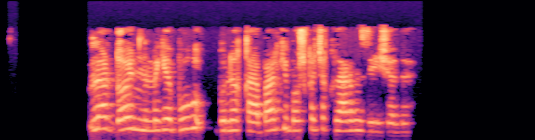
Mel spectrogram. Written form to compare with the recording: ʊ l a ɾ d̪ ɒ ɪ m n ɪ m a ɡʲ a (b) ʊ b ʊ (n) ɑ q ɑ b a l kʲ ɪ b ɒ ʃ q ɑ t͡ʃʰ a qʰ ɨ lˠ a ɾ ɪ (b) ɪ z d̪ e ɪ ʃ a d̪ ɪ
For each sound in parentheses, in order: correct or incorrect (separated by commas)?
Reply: correct, correct, incorrect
